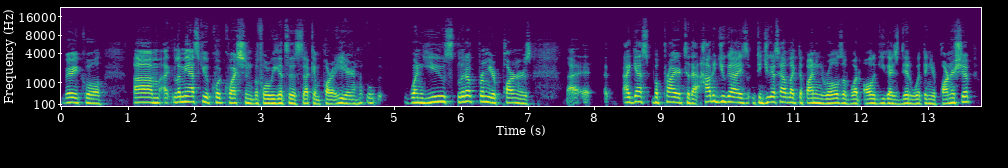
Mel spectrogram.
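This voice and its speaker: Higher-pitched American man hosting casually. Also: steady tone, a little fast. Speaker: podcast host, interviewer. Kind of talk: casual interview chat.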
